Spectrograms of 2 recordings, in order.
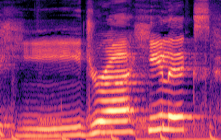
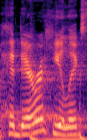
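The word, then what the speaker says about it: Hedera helix: You can see this one is a heedra helix.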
